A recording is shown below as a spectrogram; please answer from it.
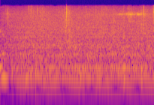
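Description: A steady low machine hum, like a fan or air conditioner, runs under a few faint clicks and scrapes from a hand-held can opener being turned around the rim of a tin can.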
